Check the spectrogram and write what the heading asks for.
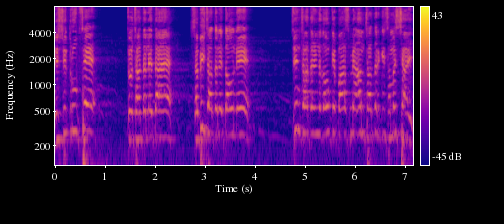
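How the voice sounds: Bright and sharp in tone, a man talks at a moderate pace with an extremely high pitch and little pitch movement.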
